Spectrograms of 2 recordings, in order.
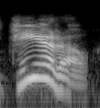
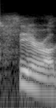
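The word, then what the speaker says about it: Ciro: but here's it Sero in Italian is Jiro not cero they pronounce a c like a j no and when he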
